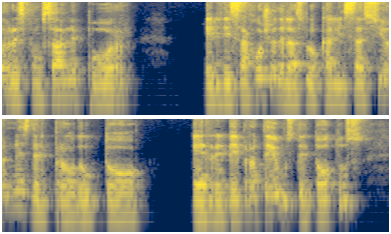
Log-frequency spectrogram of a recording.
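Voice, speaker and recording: With a Brazilian accent, a man speaks very slowly at medium pitch, keeping his intonation fairly even. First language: Portuguese (speaking Spanish). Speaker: software executive presenting a webinar. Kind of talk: webinar presentation. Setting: online webinar. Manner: hesitant, with frequent fillers.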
